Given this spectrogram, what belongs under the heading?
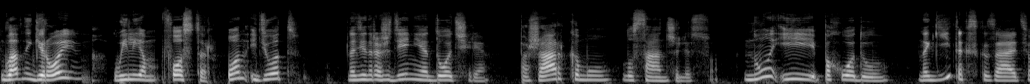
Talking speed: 115 wpm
